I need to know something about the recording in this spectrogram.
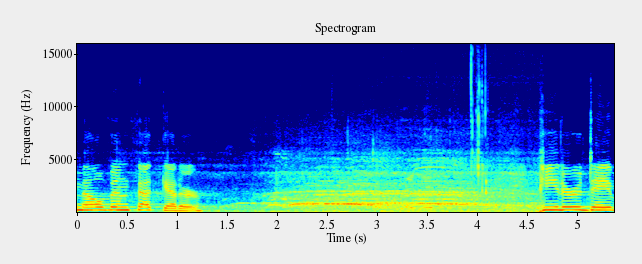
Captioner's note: audience screaming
